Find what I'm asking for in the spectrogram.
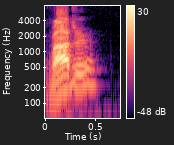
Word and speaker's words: Rodger: I don't know why you call me Roger. But that's cool. That's fine. You can just keep calling me Roger. So Roger stuck. But I told him we gotta spell it differently. So I spell it R-O-D-G-E-R.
